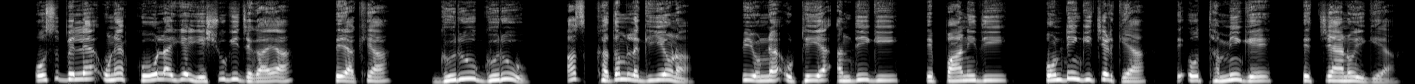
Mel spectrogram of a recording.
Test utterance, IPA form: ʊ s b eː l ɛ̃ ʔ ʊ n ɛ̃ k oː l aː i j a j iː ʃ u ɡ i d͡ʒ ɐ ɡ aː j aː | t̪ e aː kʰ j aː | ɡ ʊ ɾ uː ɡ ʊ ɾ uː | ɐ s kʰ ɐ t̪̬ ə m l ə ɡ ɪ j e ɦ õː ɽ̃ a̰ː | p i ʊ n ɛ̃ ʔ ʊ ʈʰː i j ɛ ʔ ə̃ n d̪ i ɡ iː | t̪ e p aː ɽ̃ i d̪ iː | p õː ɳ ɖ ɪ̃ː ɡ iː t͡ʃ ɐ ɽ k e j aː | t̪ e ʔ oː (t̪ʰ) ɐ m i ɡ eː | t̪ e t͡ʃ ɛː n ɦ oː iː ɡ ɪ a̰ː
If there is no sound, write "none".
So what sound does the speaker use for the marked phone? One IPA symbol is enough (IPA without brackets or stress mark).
t̪ʰ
